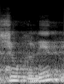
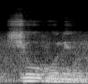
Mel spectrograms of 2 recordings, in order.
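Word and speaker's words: شُغُل: Imam hafaz makainya fiulin Jadi bukan suglin tapi suugulin tapi ada riwayat lain yang mengatakan bacanya suglin wahuma Adapun lafaz sugl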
